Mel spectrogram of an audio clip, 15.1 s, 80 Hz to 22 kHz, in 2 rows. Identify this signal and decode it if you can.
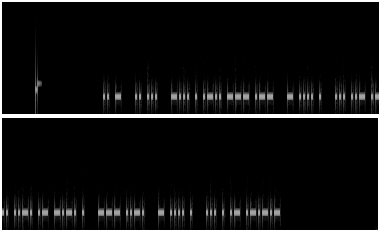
Morse code, heard as a keyed tone, about 30 wpm, 700 Hz. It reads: IT IS BELOW THE SURFACE OF THE SEA.
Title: Sentences from Top 1000 Words - Review Part 5 - 30wpm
